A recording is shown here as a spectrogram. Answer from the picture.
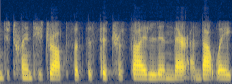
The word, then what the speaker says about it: Citricidal: They do a liquid one, and that's spelled C-I-T-R-I-C-I-D-A-L, Citricidal.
